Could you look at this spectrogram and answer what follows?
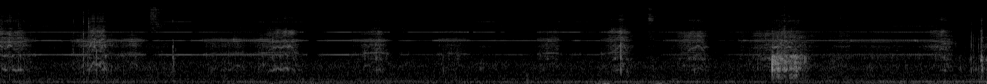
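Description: Axial SCX24 micro RC crawler's small electric motor and gears giving a thin, high whine that starts and stops in short spurts, with faint clicks of the tyres and chassis on rock and one louder scrape about eight seconds in.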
